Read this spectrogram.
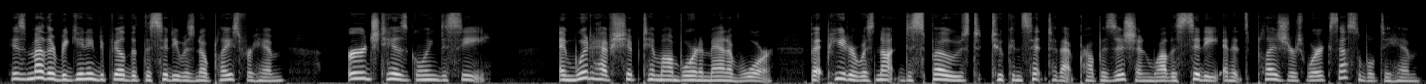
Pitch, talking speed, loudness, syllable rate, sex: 200 Hz, 205 wpm, -19 LUFS, 5.8 syllables/s, female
